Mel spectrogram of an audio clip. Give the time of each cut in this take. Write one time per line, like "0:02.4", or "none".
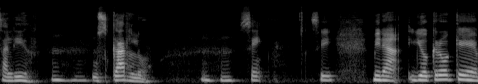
0:00.9

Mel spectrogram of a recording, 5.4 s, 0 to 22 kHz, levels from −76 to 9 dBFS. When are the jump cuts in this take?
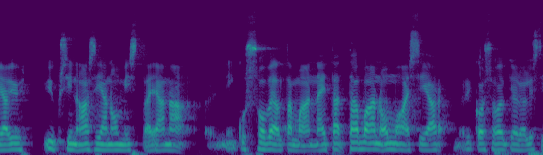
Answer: none

